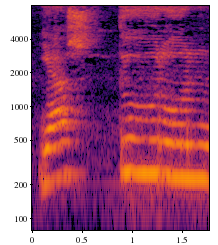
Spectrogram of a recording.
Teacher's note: runnya ditahan dan ditekan selama 2 harokat karena bertemu dengan nun tasydid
